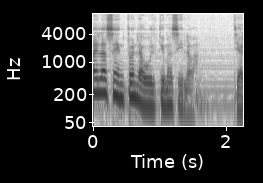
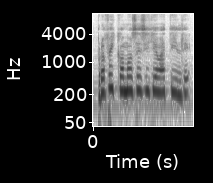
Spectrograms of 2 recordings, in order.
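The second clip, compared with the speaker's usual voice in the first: high-pitched pupil's question; imagined pupil; 8 semitones higher than usual. Acted. Pupil asks teacher about the written accent, imagined pupil voice. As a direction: mimic a pupil piping up, much higher.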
